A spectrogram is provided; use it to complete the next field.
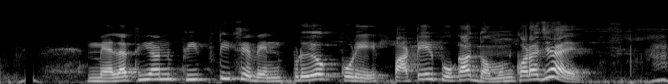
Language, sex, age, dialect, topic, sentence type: Bengali, male, 18-24, Standard Colloquial, agriculture, question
